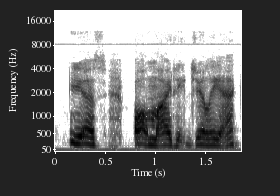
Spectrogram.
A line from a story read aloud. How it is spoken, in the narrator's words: Nebel quavered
